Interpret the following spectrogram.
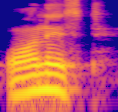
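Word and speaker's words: honest: যেমন হি ইজ অ্যান অনেস্ট ম্যান, তাহলে অনেস্ট, এখানে আমরা কিন্তু এইচ, দেখো অনেস্ট শব্দটির সামনে কিন্তু এইচ রয়েছে, কিন্তু উচ্চারণ হচ্ছে অনেস্ট, মানে এইচটি উজ্জ্ব রয়েছে,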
